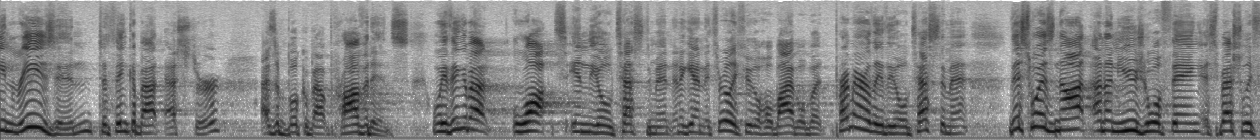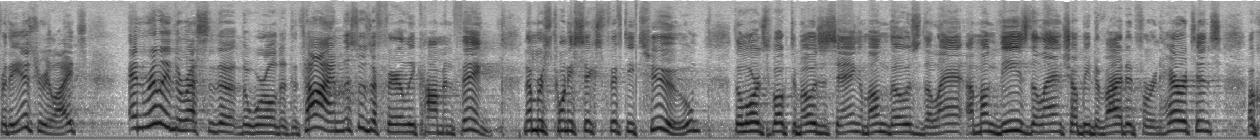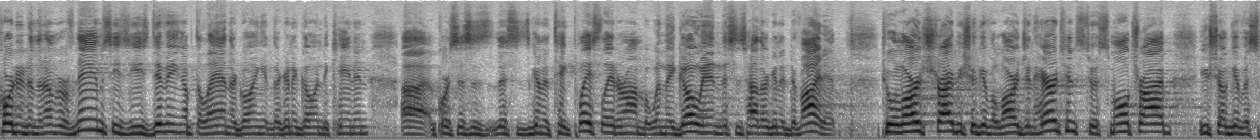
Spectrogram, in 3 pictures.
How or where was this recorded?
large echoing room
